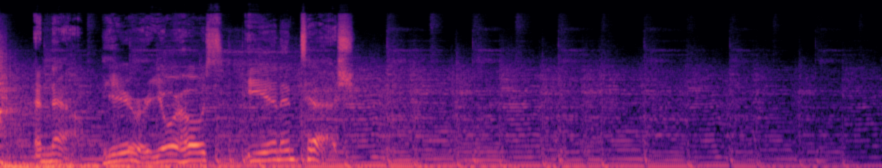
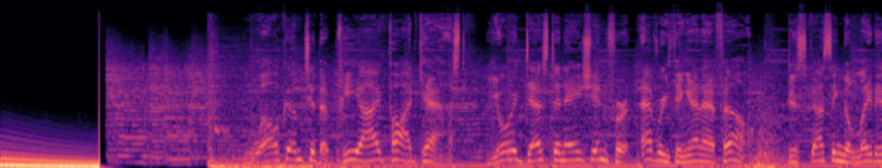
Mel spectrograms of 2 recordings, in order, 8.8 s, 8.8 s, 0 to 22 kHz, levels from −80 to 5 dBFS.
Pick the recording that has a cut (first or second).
second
